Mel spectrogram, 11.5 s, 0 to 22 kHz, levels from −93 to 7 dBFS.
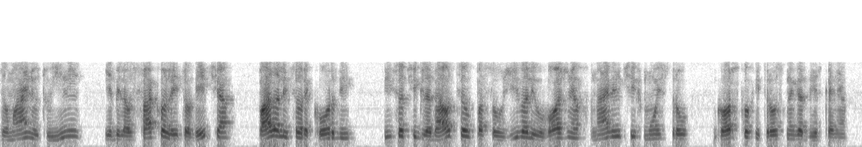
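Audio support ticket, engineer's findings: Buzzy, gravelly speech throughout, band roughly 250 Hz to 3.6 kHz. Sounds like GSM full-rate codec: coarse pulse excitation roughening the voice, fits a 13 kbps path.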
